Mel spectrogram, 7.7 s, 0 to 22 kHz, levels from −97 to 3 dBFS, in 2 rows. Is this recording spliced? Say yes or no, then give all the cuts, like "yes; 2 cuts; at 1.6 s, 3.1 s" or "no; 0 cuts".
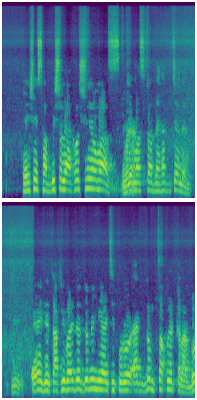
yes; 1 cut; at 3.9 s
